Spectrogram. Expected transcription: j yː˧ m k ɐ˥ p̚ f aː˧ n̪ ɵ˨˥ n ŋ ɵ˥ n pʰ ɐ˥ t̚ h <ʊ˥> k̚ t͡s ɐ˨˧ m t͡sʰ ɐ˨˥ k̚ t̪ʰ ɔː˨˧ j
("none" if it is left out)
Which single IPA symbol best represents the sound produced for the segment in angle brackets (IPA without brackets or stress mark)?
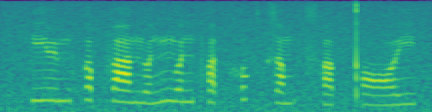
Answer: ʊ˥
